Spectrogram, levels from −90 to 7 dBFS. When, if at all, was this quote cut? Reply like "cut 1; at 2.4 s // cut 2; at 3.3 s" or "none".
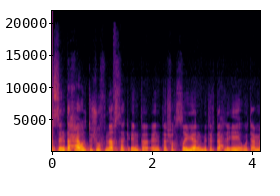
none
